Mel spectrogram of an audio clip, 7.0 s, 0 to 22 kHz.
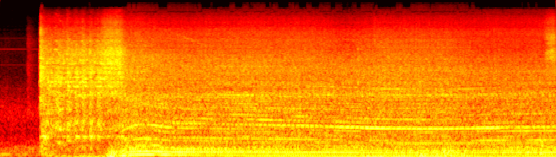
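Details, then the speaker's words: Mercedes ML W163 after starter replacement; it had ground after starting, from a bad starter bearing. It now cranks briefly, catches cleanly with no grinding and settles into a smooth, even idle. "like that starter was the issue as i thought it was and no more crazy grinding noises the vehicle starts perfectly fine sounds good"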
